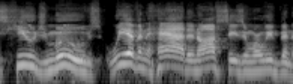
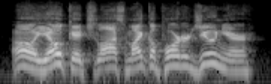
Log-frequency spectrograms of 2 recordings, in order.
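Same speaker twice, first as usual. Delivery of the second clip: plain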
